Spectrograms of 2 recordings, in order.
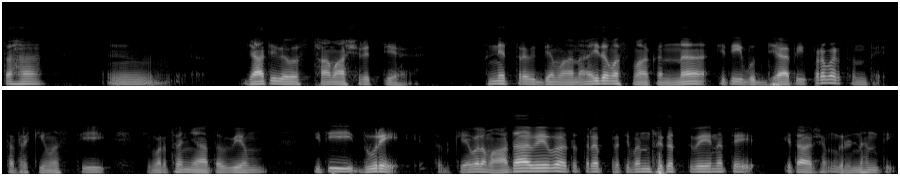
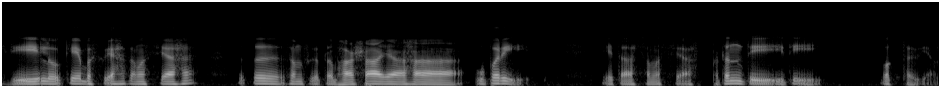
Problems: constant background noise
